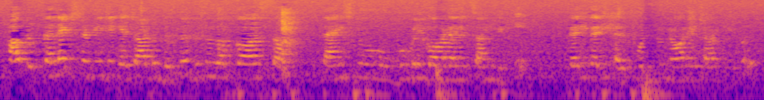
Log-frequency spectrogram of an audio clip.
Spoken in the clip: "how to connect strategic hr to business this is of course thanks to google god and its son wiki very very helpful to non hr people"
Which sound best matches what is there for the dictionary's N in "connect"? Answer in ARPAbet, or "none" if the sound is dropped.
L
